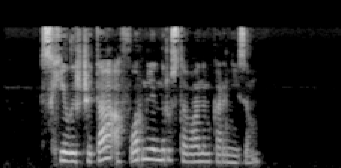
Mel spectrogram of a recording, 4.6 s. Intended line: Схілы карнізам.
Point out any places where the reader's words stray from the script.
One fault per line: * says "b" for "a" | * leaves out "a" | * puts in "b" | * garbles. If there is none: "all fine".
* puts in "шчыта аформлены руставаным"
